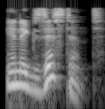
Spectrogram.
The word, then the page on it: inexistent: British English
